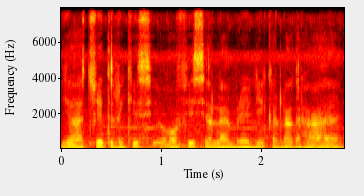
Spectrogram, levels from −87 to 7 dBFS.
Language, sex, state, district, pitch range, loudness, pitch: Hindi, male, Uttar Pradesh, Lucknow, 110-120 Hz, -21 LUFS, 115 Hz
